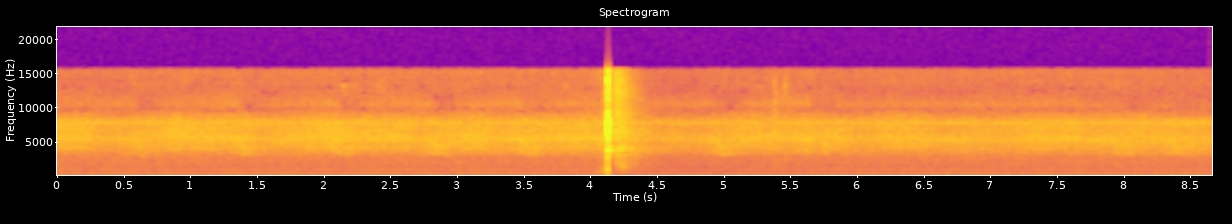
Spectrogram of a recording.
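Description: A driver strikes a golf ball off the tee: one sharp crack about four seconds in, over a steady low hum.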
